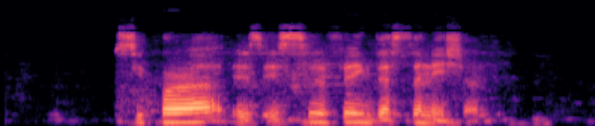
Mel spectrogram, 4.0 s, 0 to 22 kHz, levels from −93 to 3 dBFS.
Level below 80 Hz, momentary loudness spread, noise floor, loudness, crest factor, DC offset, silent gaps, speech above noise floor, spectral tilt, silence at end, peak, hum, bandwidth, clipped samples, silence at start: -68 dBFS; 15 LU; -62 dBFS; -20 LUFS; 18 dB; under 0.1%; none; 42 dB; -4 dB/octave; 0.7 s; -4 dBFS; none; 9.6 kHz; under 0.1%; 0.75 s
